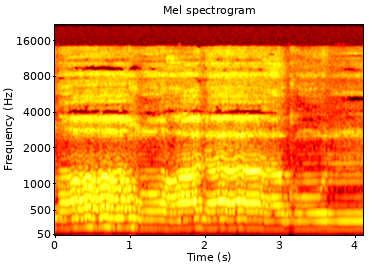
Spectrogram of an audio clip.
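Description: A man's voice reciting the Quran in the melodic tilawa style, with long held notes that waver in ornaments. The phrase softens about three seconds in.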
